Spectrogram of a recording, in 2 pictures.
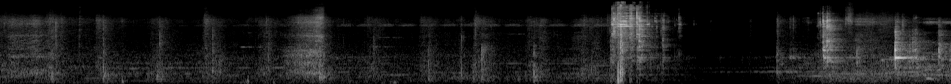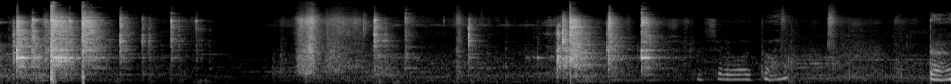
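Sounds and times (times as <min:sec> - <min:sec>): metallic clinking and clattering: 0:06.1 - 0:07.0, 0:07.8 - 0:11.7, 0:12.5 - 0:16.5.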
